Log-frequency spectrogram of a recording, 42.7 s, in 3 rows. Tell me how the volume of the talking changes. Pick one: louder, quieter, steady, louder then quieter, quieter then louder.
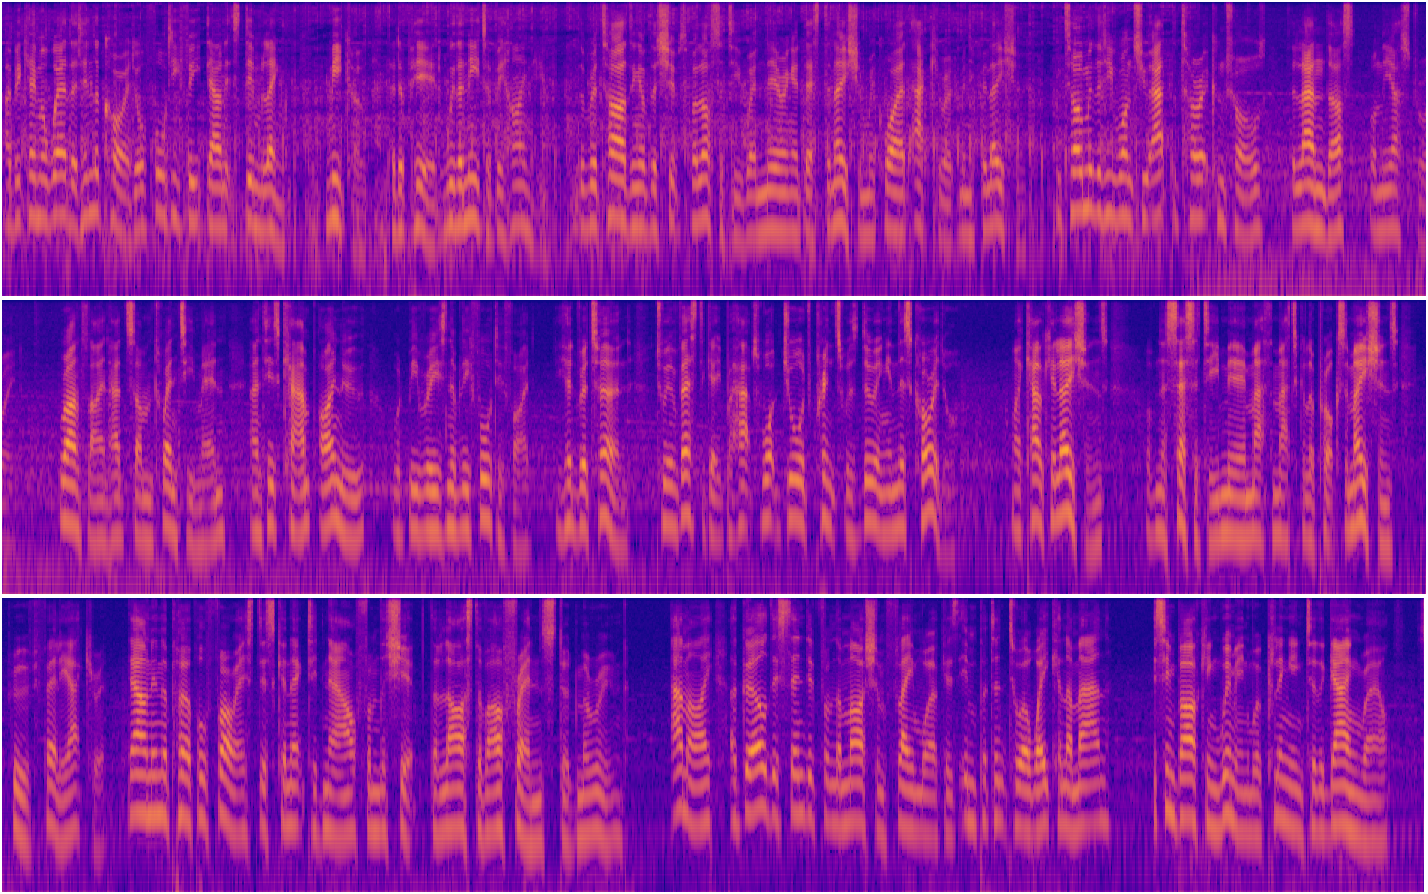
steady.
